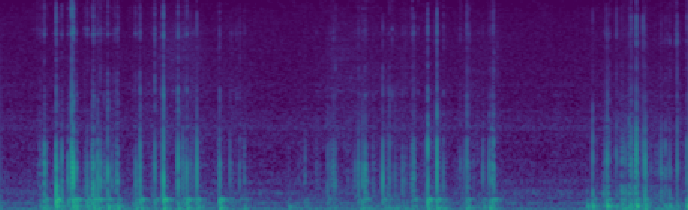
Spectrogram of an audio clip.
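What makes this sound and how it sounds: A large, round, flat coaster of solid cork lying on a surface is scratched with an X-Acto knife blade. Quiet, dry scratching comes in quick, uneven strokes with short clicky edges and a muffled low body, pausing briefly near the middle before the strokes pick up again.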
